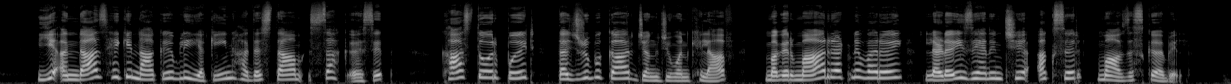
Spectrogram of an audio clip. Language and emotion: Kashmiri, neutral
